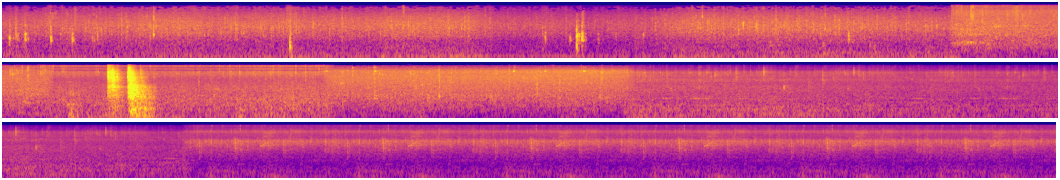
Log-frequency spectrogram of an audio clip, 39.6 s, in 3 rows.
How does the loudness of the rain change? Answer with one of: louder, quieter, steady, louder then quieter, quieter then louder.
quieter.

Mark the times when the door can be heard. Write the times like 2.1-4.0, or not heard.
14.0-15.2.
